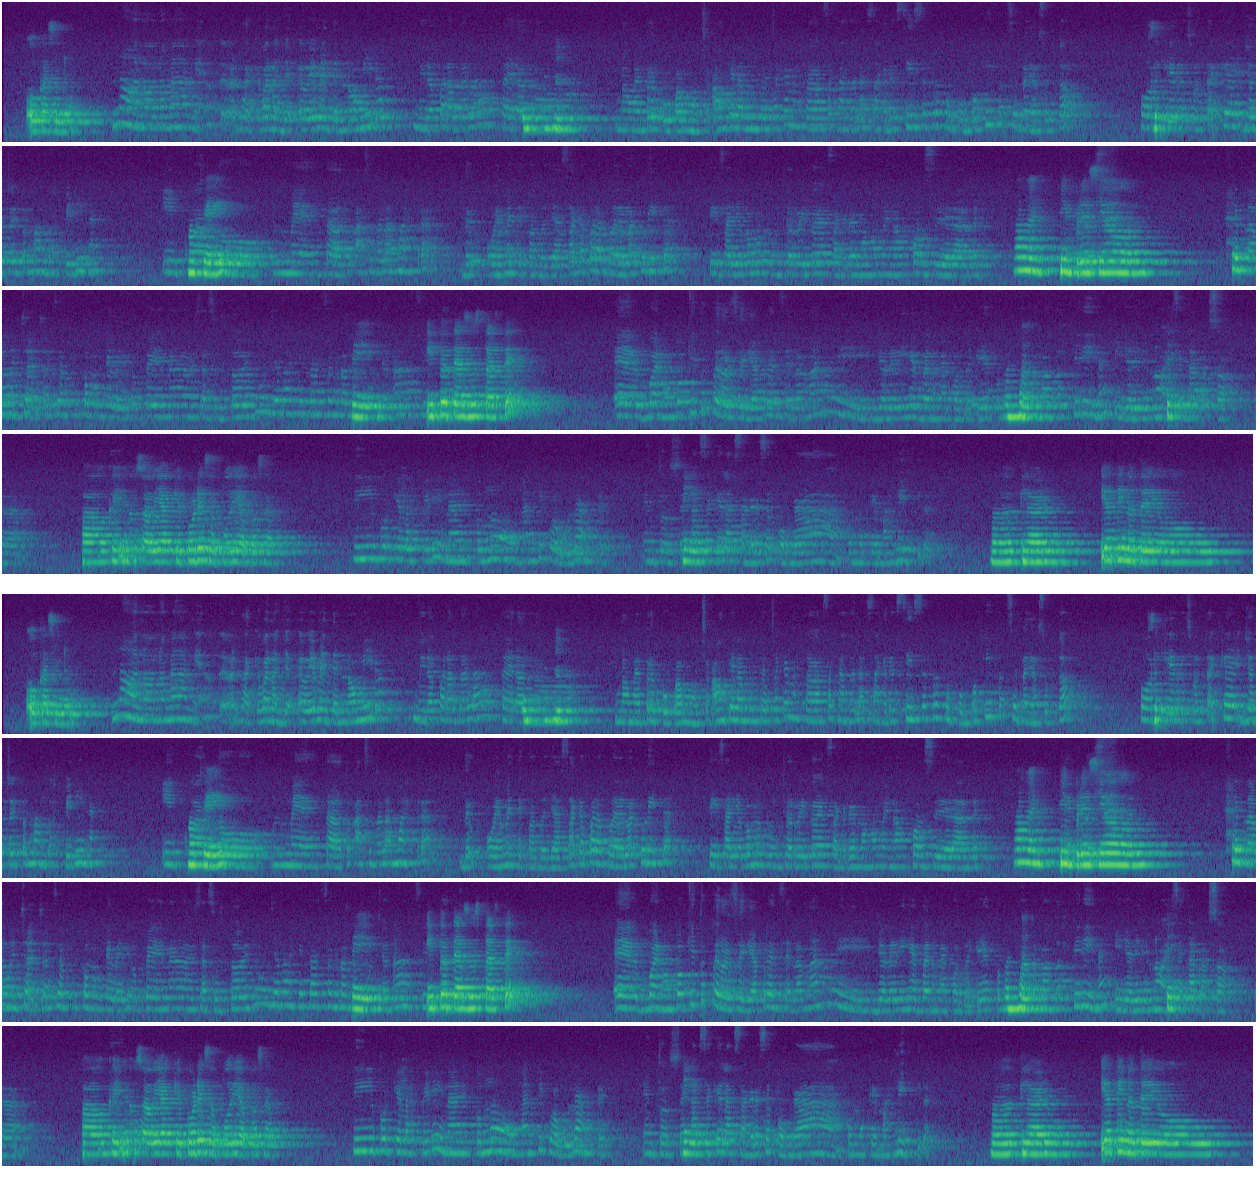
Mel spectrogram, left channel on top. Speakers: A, in the centre; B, on the right.
A: o casi no?
B: No, no, no me da miedo, de verdad que bueno, yo obviamente no miro, miro para otro lado, pero
A: <laughs>
B: no, no me preocupa mucho. Aunque la muchacha que me estaba sacando la sangre sí se preocupó un poquito, se medio asustó, porque
A: Sí.
B: resulta que yo estoy tomando aspirina y cuando
A: Ok.
B: me estaba to- haciendo la muestra, de- obviamente cuando ya saca para poner la curita, sí salió como que un chorrito de sangre más o menos considerable.
A: Ay,
B: Y
A: qué impresión.
B: entonces
A: <laughs>
B: La muchacha se, como que le dio pena, se asustó y no, ya ves que estás sangrando
A: Sí.
B: mucho. Nada, sí,
A: ¿Y tú
B: claro,
A: te
B: estoy.
A: asustaste?
B: eh, bueno, un poquito, pero enseguida prensé la mano y yo le dije, bueno, me acordé que yo to-
A: Ajá.
B: estoy tomando aspirina y yo dije, no, esa
A: Sí.
B: es la razón. O sea,
A: Ah,
B: y me
A: ok. No
B: dijo,
A: sabía que por eso podía pasar.
B: sí, porque la aspirina es como un anticoagulante, entonces
A: Sí.
B: hace que la sangre se ponga como que más líquida.
A: Ah, claro. ¿Y a ti
B: En-
A: no te dio,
